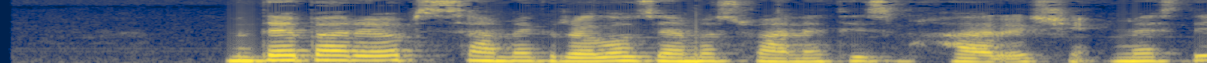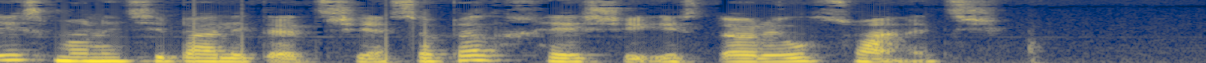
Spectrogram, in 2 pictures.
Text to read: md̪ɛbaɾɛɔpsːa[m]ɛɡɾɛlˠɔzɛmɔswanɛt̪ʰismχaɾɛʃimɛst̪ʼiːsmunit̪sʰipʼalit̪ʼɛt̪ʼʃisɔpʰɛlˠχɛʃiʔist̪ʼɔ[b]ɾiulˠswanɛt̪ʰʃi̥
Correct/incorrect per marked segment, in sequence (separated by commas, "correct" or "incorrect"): correct, incorrect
